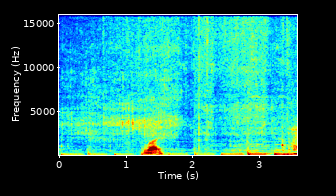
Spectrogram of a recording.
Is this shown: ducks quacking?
no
